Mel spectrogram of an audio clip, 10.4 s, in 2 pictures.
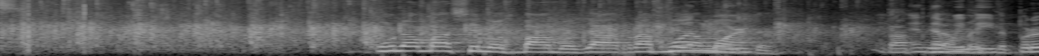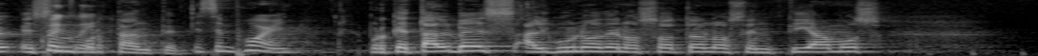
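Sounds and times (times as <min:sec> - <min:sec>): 
audience applause: 0:00.0 - 0:04.8
speech: 0:01.9 - 0:09.7.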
